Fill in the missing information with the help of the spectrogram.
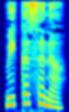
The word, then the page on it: ವಿಕಸನ: vikasana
